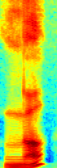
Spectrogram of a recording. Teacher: इनकी खासियत है इनकी नासिक की ध्वनि, मतलब इनकी आवाज नाक से निकलती है। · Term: पंचमाक्षर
